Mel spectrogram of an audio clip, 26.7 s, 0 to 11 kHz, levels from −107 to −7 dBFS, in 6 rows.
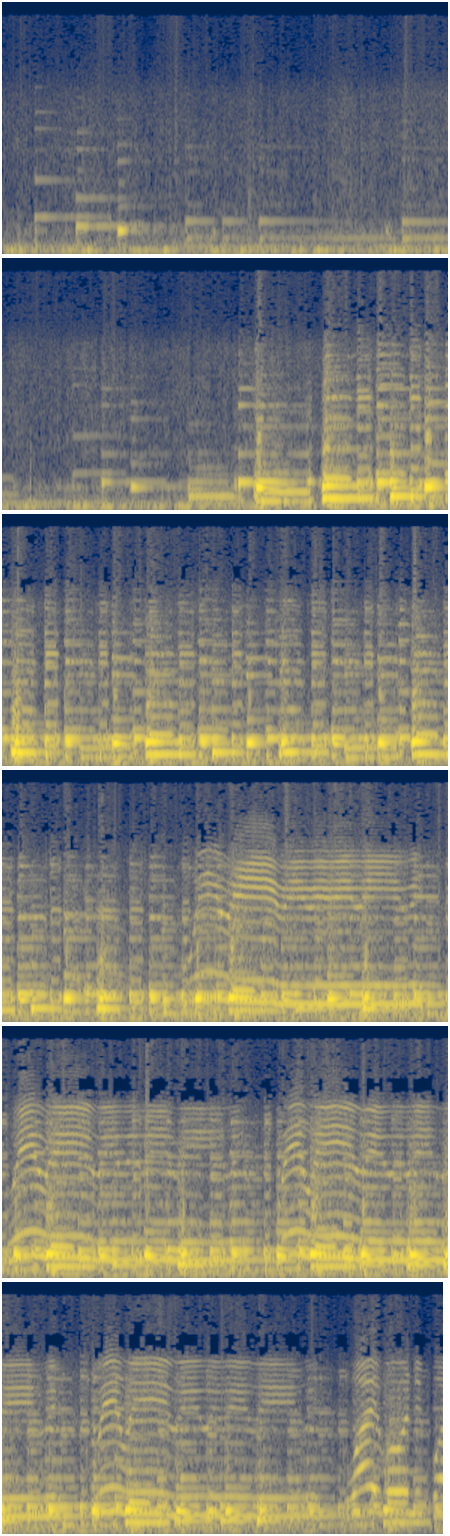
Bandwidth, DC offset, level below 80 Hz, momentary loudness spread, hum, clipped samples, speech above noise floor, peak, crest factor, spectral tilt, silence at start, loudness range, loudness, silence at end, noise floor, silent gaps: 6.6 kHz; under 0.1%; -38 dBFS; 14 LU; none; under 0.1%; 10 dB; 0 dBFS; 18 dB; -8.5 dB/octave; 0.05 s; 17 LU; -17 LUFS; 0 s; -41 dBFS; none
